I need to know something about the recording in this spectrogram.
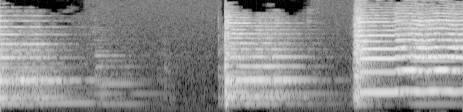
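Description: Violin pizzicato chords: a loud plucked chord at the start rings and dies away, a second pluck follows a little over a second in, and near the end the bow comes onto the string in a sustained arco note, the quick switch from pizzicato to arco.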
